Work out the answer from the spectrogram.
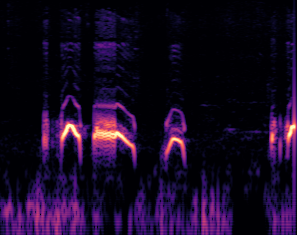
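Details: Female spotted dove lure call: a series of arched, hoarse coos, one drawn-out and slightly descending, separated by brief pauses with low murmuring between notes.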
